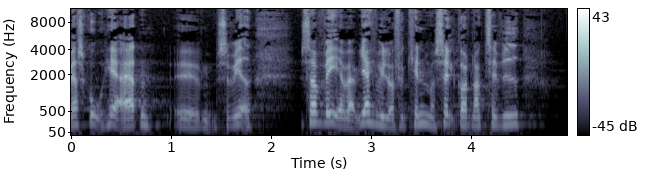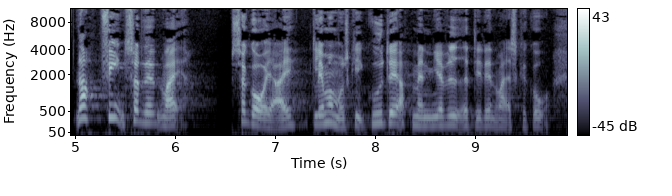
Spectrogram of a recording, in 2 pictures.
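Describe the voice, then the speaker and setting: A woman speaks at a moderate pace and medium pitch. Her pitch varies in an ordinary way. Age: middle-aged. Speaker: lay preacher. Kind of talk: sermon.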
